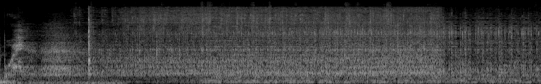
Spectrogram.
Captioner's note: whir of tape rewinding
